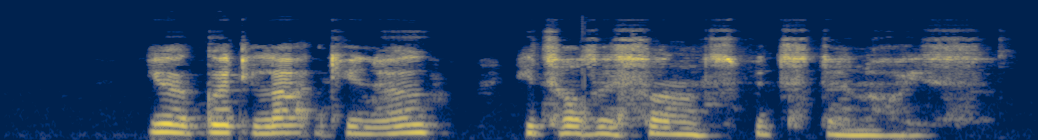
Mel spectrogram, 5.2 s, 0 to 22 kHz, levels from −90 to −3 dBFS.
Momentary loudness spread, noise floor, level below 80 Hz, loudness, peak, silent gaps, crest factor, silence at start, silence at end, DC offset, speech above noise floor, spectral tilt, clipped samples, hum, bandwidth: 12 LU; -78 dBFS; -66 dBFS; -19 LUFS; 0 dBFS; none; 22 dB; 0.75 s; 0.25 s; under 0.1%; 58 dB; -4 dB/octave; under 0.1%; none; 9.8 kHz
